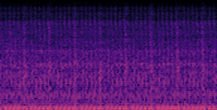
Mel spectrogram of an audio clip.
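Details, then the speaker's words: Vespa PX two-stroke, idle screw turned anti-clockwise to lower a too-high idle: steady, even putter with a regular beat and no misses; normal idle, responds well to throttle. "ah that sounds better! and the engine reacts quite good to the throttle commands!"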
